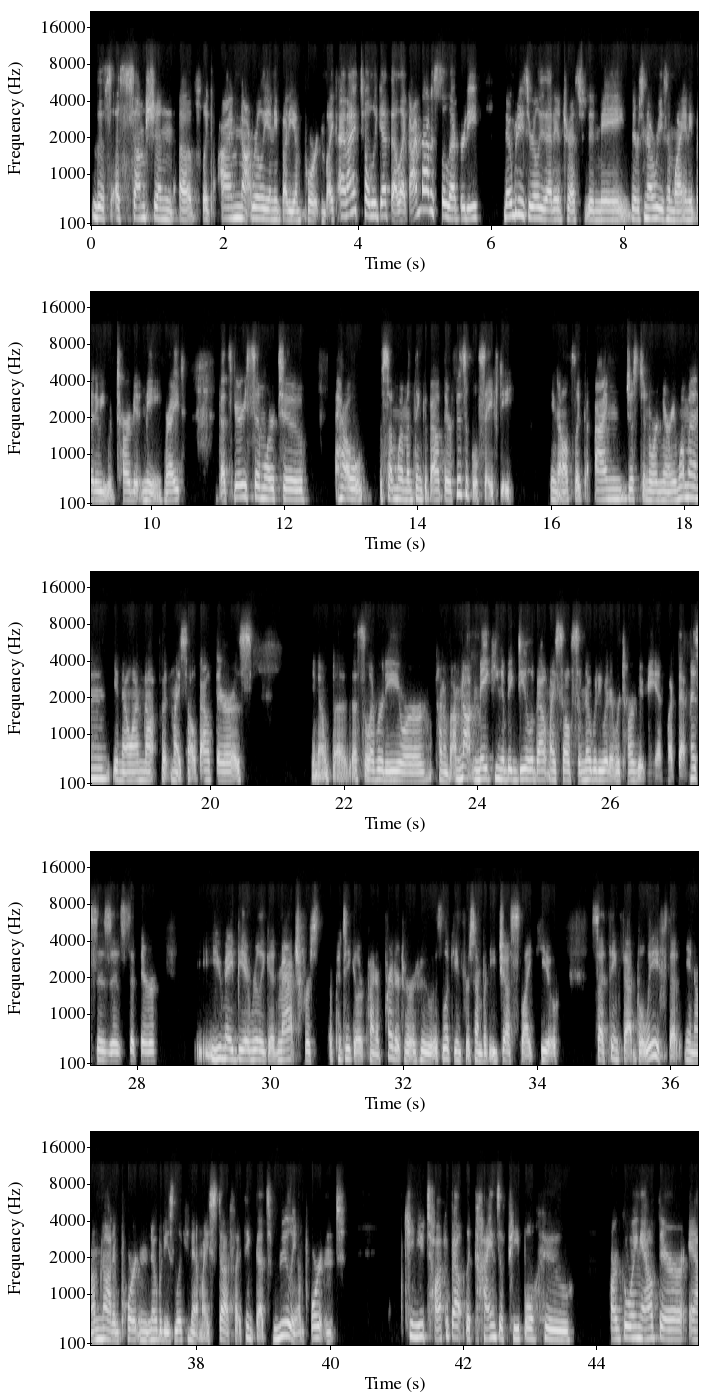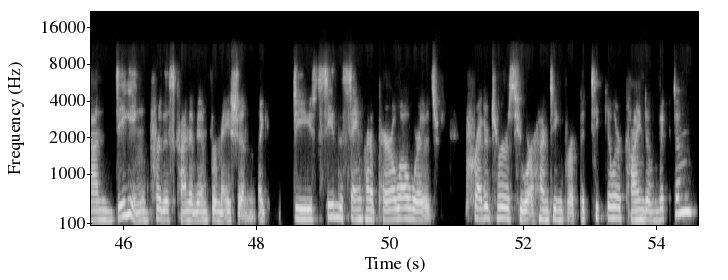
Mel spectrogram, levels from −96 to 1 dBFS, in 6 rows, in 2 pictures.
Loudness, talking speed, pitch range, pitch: -19 LUFS, 195 wpm, 165-200 Hz, 180 Hz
